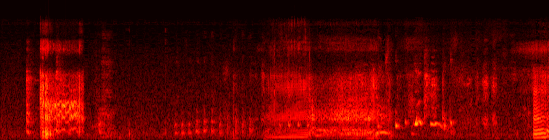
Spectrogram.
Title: Funny devil eyes dog snoring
